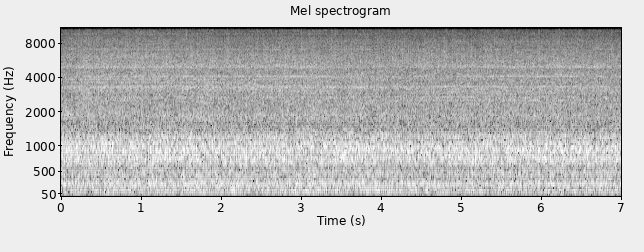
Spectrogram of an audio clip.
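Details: Old Amana R22 AC condenser, seasonal check on a warm day around 70–72°F: pressures good, no leak, coil clean; smooth, even fan rush with a steady hum underneath, no knocks or rattles; running normally.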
